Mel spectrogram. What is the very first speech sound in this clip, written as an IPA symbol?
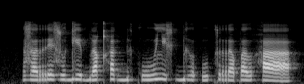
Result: z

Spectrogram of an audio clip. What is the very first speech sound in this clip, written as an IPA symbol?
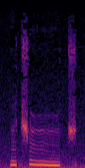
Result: ɨ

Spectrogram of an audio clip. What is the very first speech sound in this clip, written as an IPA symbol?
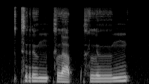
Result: t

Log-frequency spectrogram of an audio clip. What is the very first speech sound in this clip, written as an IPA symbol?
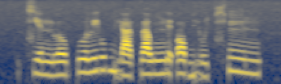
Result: t͡ɕ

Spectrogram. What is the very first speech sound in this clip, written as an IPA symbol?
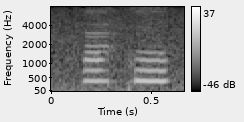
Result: ɔ̃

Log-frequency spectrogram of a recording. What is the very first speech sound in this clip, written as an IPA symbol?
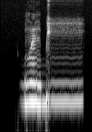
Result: ɡʷ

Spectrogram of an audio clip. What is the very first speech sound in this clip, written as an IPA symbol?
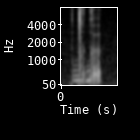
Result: ɡ͡ǀ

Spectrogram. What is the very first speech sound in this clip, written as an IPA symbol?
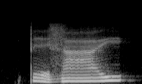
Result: t̪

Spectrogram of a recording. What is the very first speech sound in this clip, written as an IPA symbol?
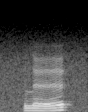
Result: l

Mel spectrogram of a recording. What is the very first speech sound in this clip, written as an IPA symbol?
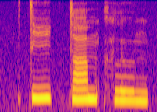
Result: t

